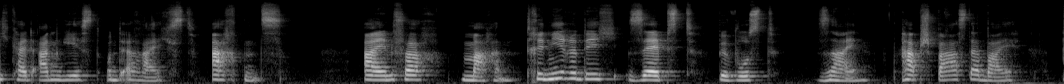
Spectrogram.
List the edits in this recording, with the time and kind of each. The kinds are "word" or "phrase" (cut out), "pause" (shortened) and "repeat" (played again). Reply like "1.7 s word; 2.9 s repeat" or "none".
2.1 s pause; 5.2 s pause; 6.3 s word; 9.0 s word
